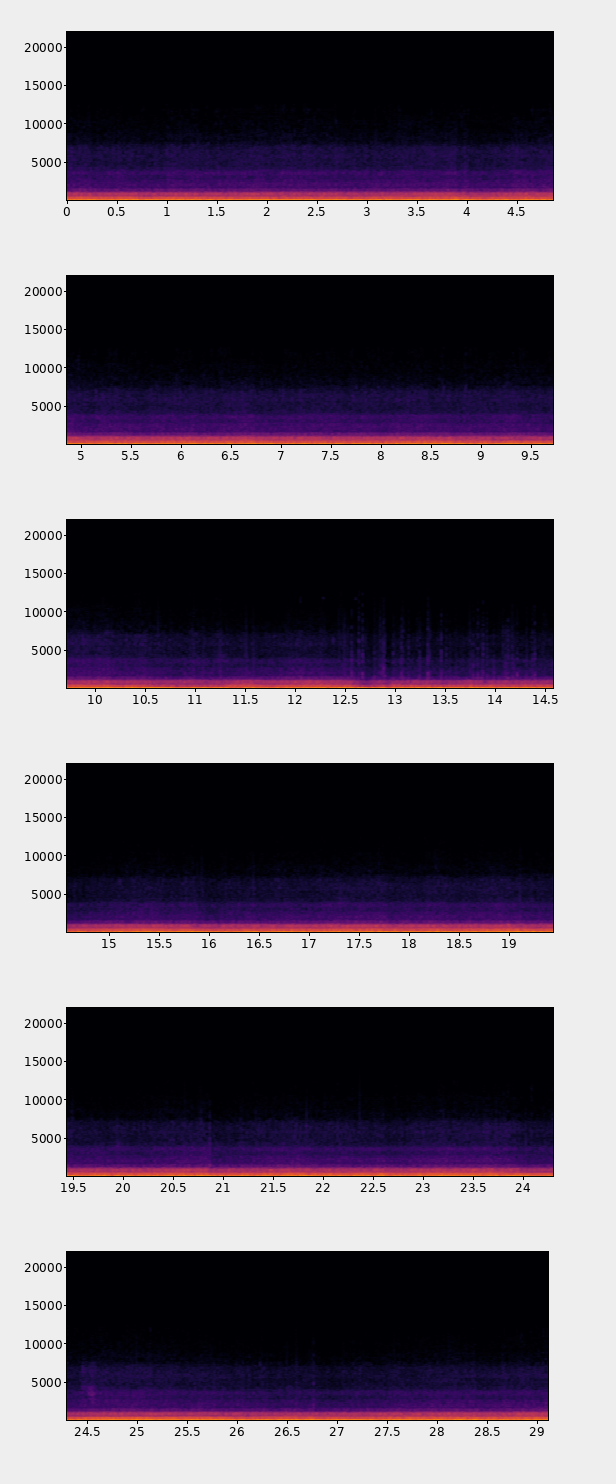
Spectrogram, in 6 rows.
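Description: Fiat Stilo Abarth's 2.4-litre five-cylinder engine pulling hard at track speed over a heavy low rumble. The engine note falls as the driver lifts about ten seconds in, then climbs slowly through a long pull, with a short jump and drop in pitch near the end.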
